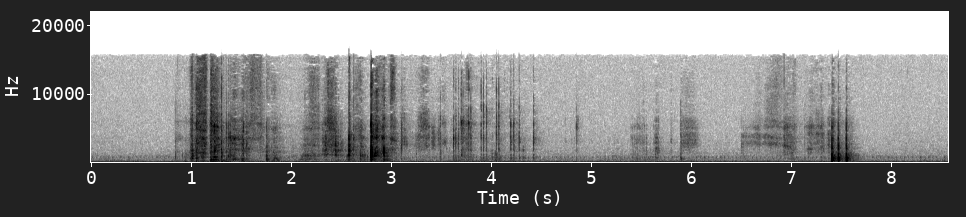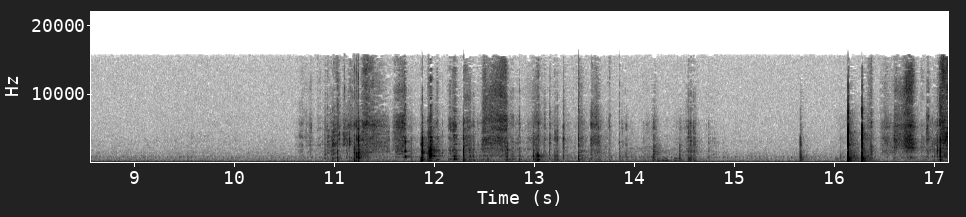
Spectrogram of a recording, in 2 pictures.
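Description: Glossy paper pages rustle and flip as a booklet is leafed through.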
